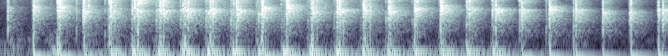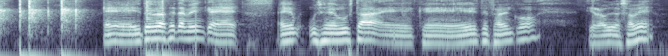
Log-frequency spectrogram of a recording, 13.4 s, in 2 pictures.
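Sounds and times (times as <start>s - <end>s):
audience applauding in a steady fast rhythmic clap: 0.0s - 7.7s
speech: 7.8s - 13.3s.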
